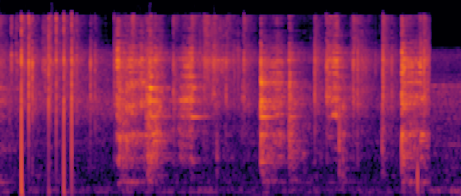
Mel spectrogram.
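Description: Sesame seeds dry-roasting in a pan for curry-leaf chutney, giving bursts of crackling and scraping stirs with a few sharp clinks near the start, close and moderately loud, no voices.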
